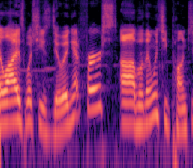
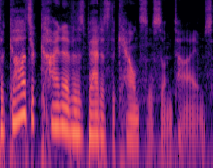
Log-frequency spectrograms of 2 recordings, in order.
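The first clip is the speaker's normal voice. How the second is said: very quiet, low, hushed, secretive whisper; 7 semitones lower, 10 dB quieter than usual. A game master voices a character speaking to a player: whispering. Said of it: "She kind of looks around and whispers".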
